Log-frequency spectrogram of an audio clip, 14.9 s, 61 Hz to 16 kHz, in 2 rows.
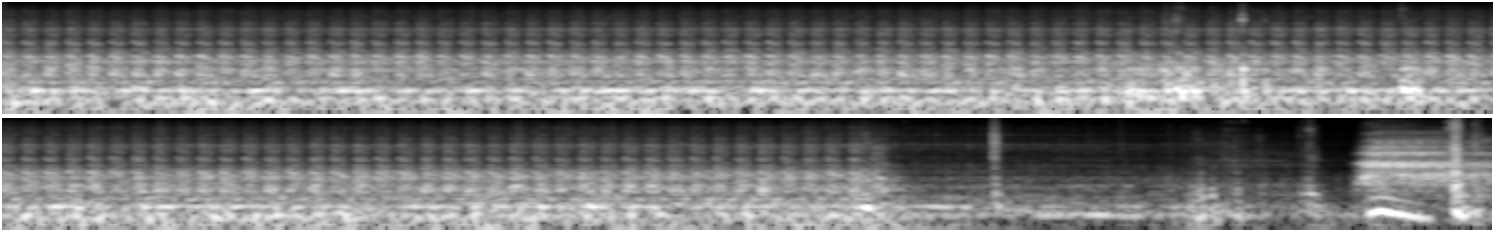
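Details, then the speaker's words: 1966 Plymouth Fury II 318 V8: even starter churn for twelve seconds without catching; fuel confirmed, coil has 12 V, points open and arc, so fault lies between points and coil, coil suspected; crank no start, no spark. "Still no spark. I know it's got fuel. 100% it's got fuel. No spark."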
